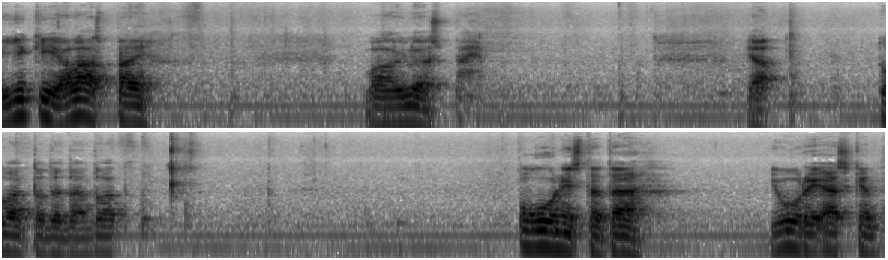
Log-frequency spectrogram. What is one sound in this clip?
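A man speaks calmly and close up, in short phrases with pauses.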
